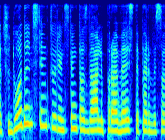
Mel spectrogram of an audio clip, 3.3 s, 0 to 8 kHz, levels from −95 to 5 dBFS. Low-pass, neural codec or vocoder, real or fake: 7.2 kHz; codec, 16 kHz in and 24 kHz out, 1.1 kbps, FireRedTTS-2 codec; fake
